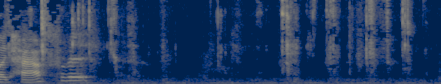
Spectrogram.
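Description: Lettuce leaves crinkle and rustle in a young girl's hands.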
